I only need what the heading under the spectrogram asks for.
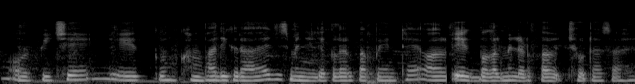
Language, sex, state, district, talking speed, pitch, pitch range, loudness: Hindi, female, Andhra Pradesh, Krishna, 200 wpm, 185 Hz, 175-205 Hz, -33 LUFS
